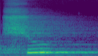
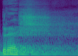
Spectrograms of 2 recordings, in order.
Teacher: So the word shoe brush begins and end with the voiceless palatal sound.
